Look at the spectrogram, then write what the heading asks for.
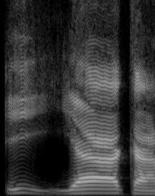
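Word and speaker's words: إِيَّاكَ: Gak boleh ya eh iyaka na'budu wa iyyaka nast harus ditekan iya tidak boleh iyaka iyaka Enggak boleh iyaka na'budu wa iyaka nastain itu salah gitu ya apabila dia dengan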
